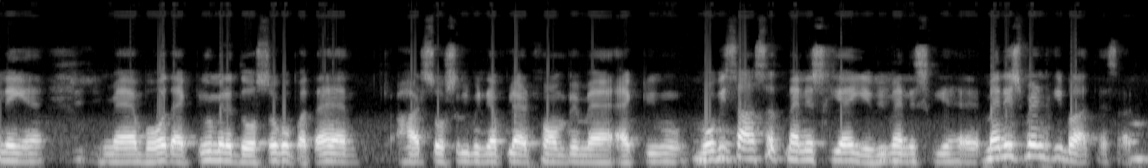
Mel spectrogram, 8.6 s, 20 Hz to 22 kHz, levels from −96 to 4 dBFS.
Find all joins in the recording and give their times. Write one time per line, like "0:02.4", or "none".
none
